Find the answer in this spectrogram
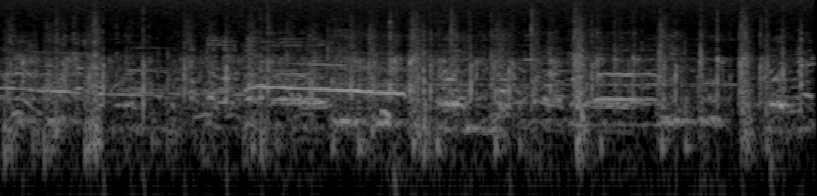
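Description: Several people's voices, with long drawn-out calls that fall slowly in pitch, over many short irregular claps or knocks.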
